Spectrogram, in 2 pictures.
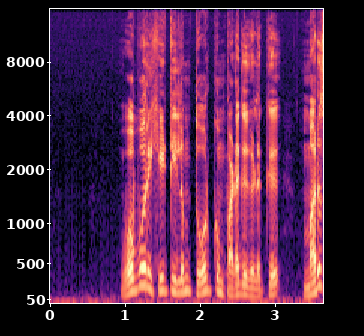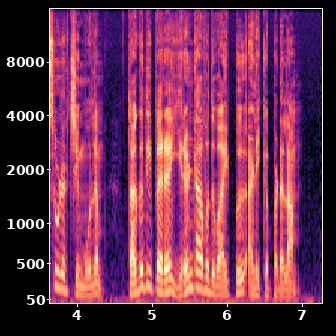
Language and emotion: Tamil, neutral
